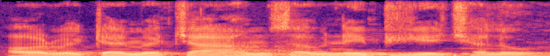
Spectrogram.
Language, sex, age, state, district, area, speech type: Maithili, male, 45-60, Bihar, Madhubani, rural, spontaneous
